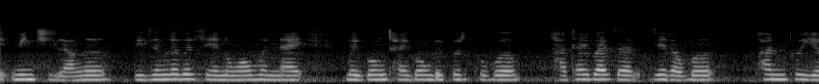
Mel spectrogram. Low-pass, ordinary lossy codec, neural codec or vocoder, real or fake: 5.4 kHz; AAC, 24 kbps; none; real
